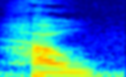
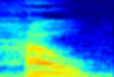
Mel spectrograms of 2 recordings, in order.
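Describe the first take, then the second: Both takes have the same delivery.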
